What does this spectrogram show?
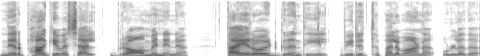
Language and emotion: Malayalam, neutral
